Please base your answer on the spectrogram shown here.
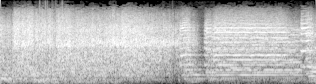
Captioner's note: explosion booms; triumphant music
